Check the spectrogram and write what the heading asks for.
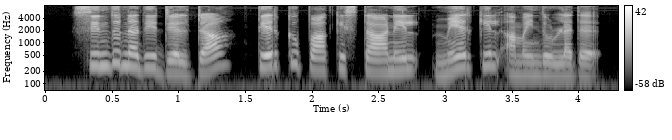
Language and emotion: Tamil, neutral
